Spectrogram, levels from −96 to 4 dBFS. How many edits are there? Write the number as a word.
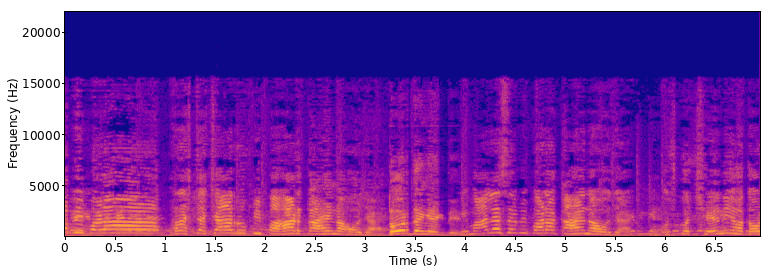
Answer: zero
